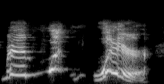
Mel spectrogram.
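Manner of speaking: hammed-up wide-eyed tourist voice; mock naive newcomer. Retelling his first California visit, high amazed mock voice. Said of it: "I was like".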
